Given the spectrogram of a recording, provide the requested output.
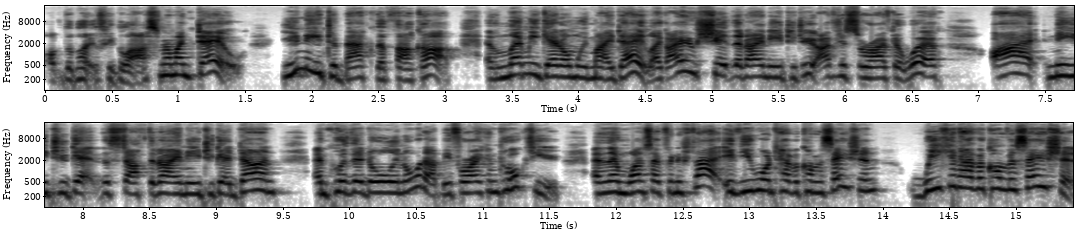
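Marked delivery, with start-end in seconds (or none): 1.1-15.4 mock, aggressive, in-your-face confrontational delivery. Speaker retells confronting dale through the plexiglass at work, retelling getting in someone's face. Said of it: "I get all back up in his face".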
